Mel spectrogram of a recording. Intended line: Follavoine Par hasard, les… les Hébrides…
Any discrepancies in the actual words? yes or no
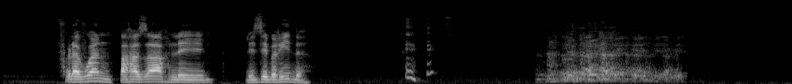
no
